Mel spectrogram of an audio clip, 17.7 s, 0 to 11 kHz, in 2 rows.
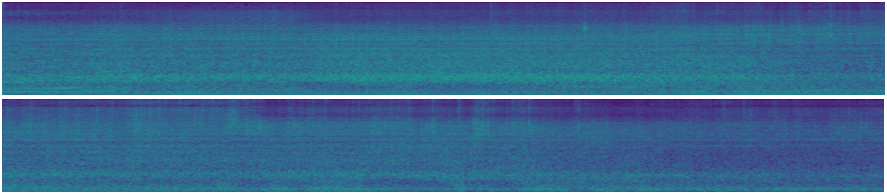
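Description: John Deere 5075E diesel tractor running steadily under load, driving an E12 flex-wing rotary mower cutting pasture: a constant engine drone with the mower's blade noise over it.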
